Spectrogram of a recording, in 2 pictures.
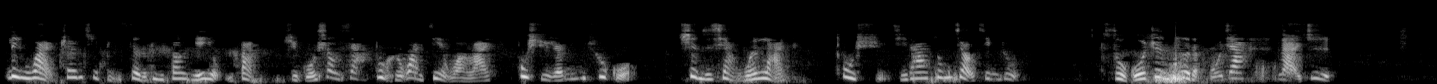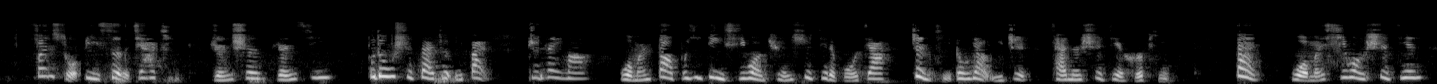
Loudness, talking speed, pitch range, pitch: -21 LUFS, 220 characters per minute, 240-315 Hz, 275 Hz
